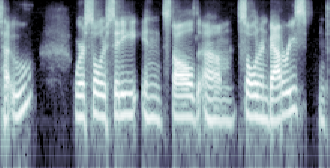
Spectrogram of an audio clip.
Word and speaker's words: Ta'u: If we look at places that have done this with this technical challenge, we're looking at, I think it's pronounced Ta'u, where Solar City installed solar and batteries in 2016.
